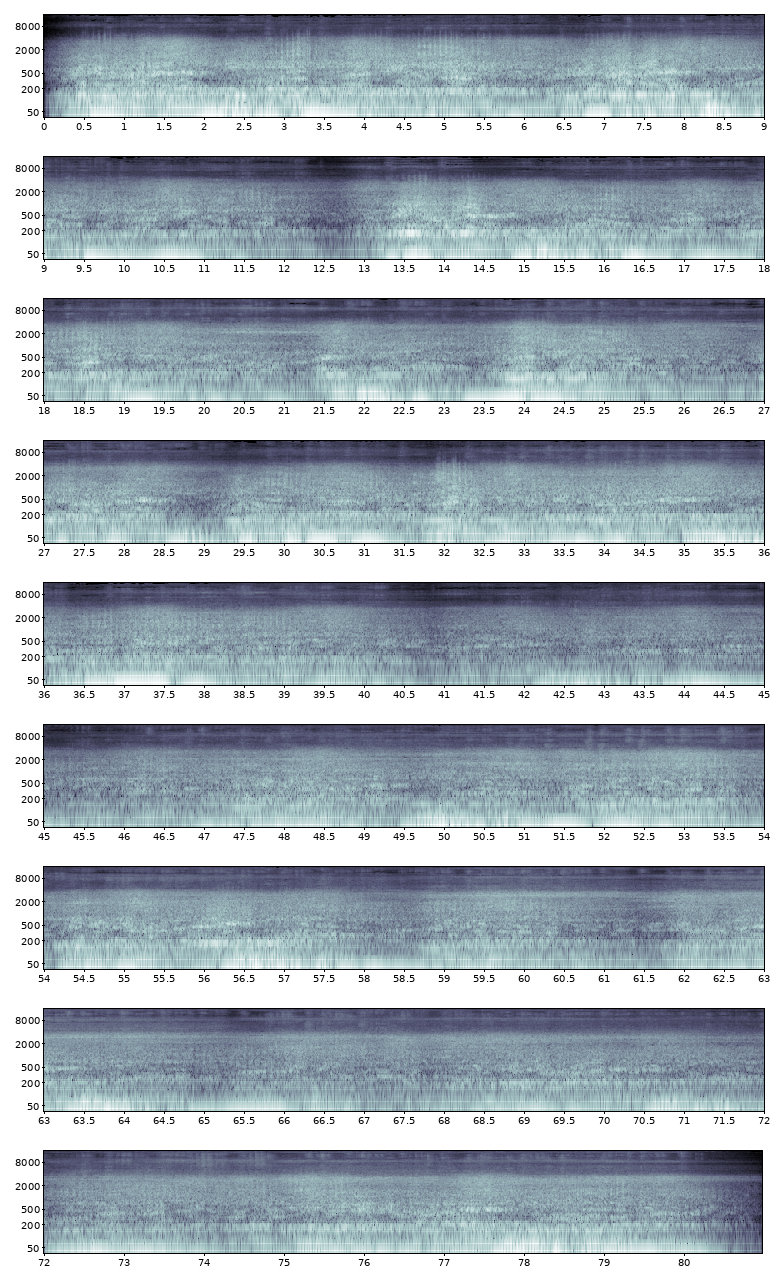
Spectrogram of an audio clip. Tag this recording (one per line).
freaky
low
sfx
sound-design
sounddesign
strange
weird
